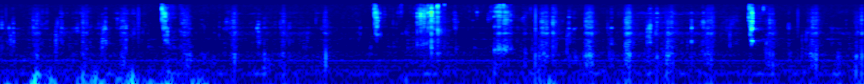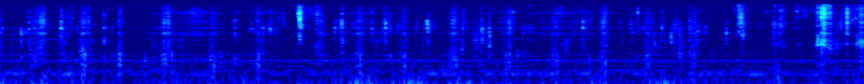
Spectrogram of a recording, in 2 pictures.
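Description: A man chews food wetly, close to a microphone.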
